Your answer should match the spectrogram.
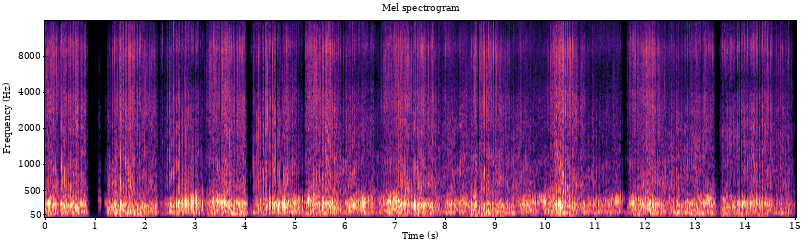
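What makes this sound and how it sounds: A round, flat, dark placemat woven from coiled plastic strands lies on a table and is scratched rapidly with the long nails of both hands. The result is a steady, dense, low-pitched scratching rustle in continuous bursts, separated by a few brief silent pauses.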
